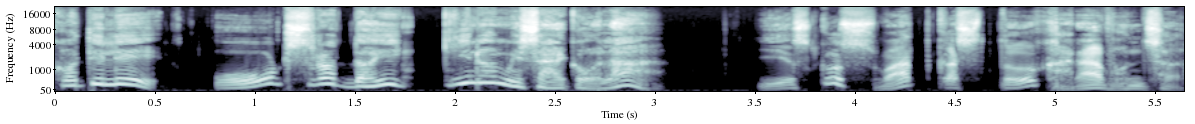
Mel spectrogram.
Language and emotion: Nepali, disgusted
